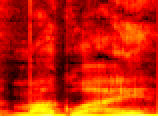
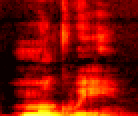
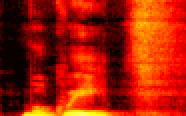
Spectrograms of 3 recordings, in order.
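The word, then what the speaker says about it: 魔鬼: our toes in so in cantonese magui means devil or demon or gremlin and the mandarin pronunciation is mugwi mogui i did not know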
